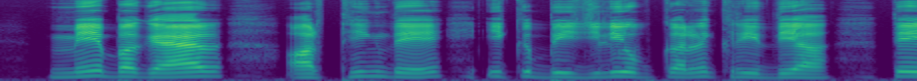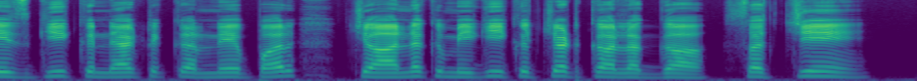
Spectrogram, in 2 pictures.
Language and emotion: Dogri, fearful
